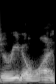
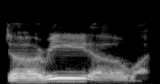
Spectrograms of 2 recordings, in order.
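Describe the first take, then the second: First: The phrase is said with an ordinary rhythm. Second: The phrase is said with an unusual rhythm. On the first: "instead of saying" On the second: "changing your cadence ... so that it sounds abnormal"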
